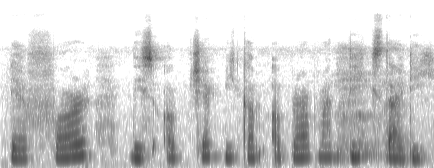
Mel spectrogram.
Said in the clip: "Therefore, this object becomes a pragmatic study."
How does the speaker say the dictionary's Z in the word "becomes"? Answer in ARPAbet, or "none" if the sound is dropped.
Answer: none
